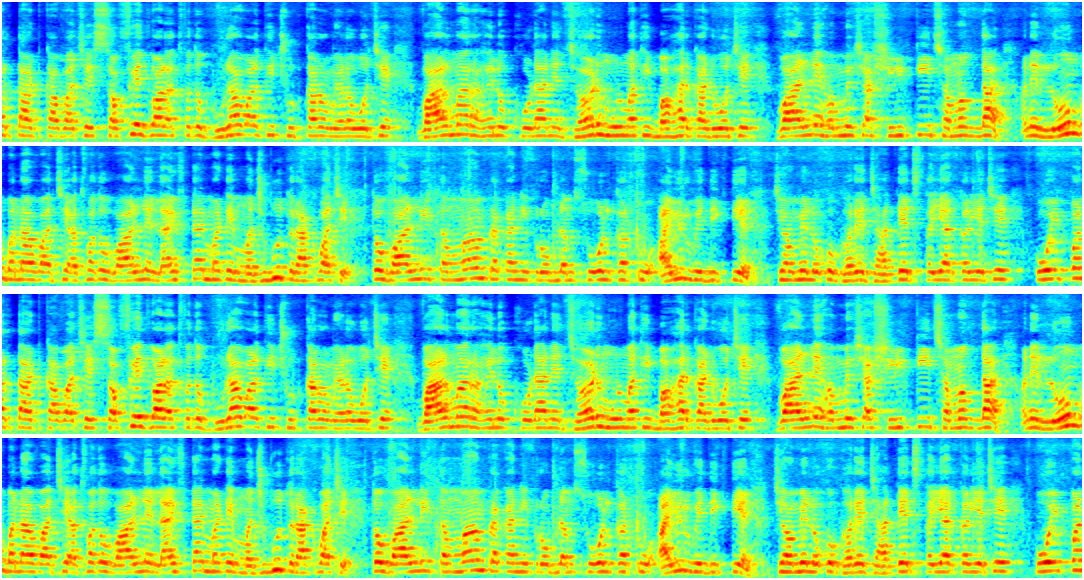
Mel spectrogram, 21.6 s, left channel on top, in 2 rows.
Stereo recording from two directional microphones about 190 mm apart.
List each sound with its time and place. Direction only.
0.2 s speech: 15° right (ahead or behind)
